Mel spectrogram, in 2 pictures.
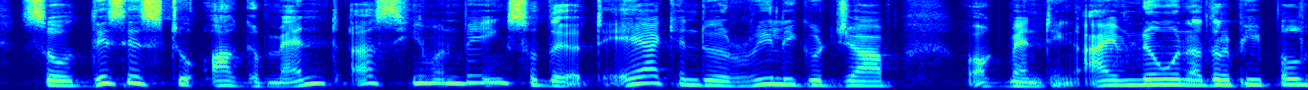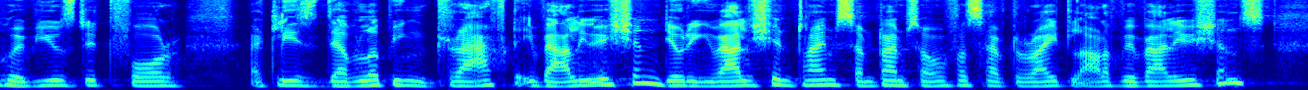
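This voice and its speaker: Very fast male speech, fairly high in pitch, on a very clean recording with a silent background. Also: ordinary pitch variation. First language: not English. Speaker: university IT executive. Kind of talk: panel discussion. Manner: hesitant, many fillers and repeats.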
